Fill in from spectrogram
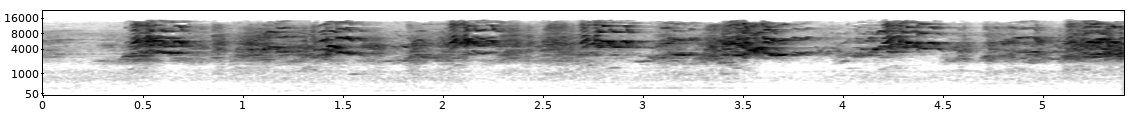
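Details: Two rainbow lorikeets at play on an old rope high up in a gum tree: continuous shrill, grating screeches and chattering squawks, rising and falling in loudness over a few seconds.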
